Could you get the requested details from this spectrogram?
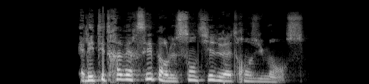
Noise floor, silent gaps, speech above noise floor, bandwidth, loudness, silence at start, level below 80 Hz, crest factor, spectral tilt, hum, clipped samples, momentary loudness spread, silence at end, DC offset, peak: under -90 dBFS; none; over 73 dB; 15.5 kHz; -17 LUFS; 0.8 s; -54 dBFS; 18 dB; -5 dB/octave; none; under 0.1%; 13 LU; 0.65 s; under 0.1%; -2 dBFS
